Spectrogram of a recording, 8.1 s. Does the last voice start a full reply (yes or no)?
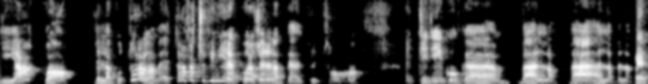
yes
